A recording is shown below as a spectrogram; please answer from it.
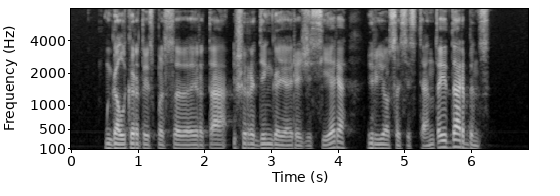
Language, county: Lithuanian, Vilnius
